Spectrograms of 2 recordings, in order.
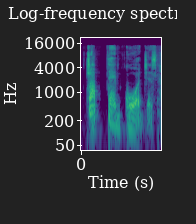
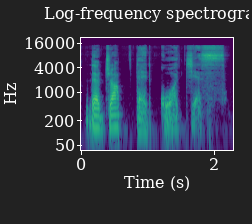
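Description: First: Said in the usual way. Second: Slow, soft, unvoiced drop dead gorgeous; breathy praise. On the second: Shown as a demonstration. Comic describing the girls, swooning hush.

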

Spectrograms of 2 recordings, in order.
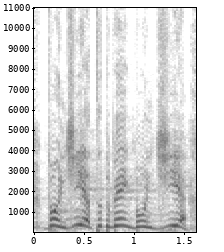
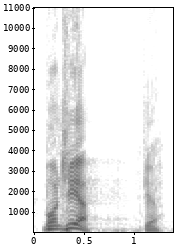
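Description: First: Bright, smiling hello; cheerful greeting. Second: Sullen, curt hello; grumpy greeting. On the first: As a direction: greet them with a big smile. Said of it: "a pessoa entra lá sorrindo". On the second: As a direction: mutter it like you just woke up. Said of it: "Entra assim com cara amarrada". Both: Retold or imitated.

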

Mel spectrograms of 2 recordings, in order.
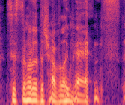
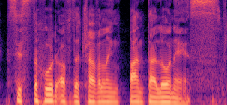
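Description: First: Said in the usual way. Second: PANTALONES in place of Pants, mock-Spanish ending; joke title pronunciation. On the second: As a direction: play up "Pantalones" as a silly flourish. Jokey mispronounced film title, then corrected.

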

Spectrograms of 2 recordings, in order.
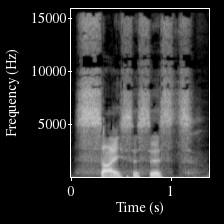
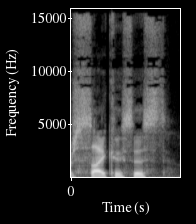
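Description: First: "psychicist" with the middle C as S, "sy-sih-sist"; soft C pronunciation. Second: "psychicist" with a hard K, "sy-kih-sist"; hard K pronunciation. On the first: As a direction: try "psychicist" slowly with a soft C, questioning. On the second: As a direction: try "psychicist" like psychic plus -ist, questioning. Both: Shown as a demonstration. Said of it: "I don't know how to pronounce it".

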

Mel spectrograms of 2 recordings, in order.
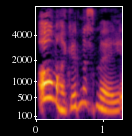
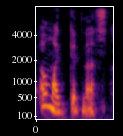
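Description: First: Exclaiming. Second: Quiet aside. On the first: Remarks how early it is. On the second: Repeats exclamation softly. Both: Real, not acted.

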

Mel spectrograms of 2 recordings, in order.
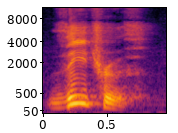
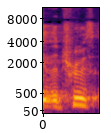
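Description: First: "The" said as a long, stressed "thee". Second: Said in the usual way. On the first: Shown as a demonstration. Preacher repeats the verse's words, stressing "The" as "thee". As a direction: stress "The" as "thee", meaning the only one. Singles out the article.

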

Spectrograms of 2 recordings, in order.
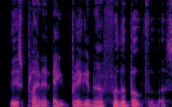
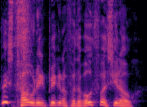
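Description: First: Put-on Southern American accent. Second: Loud, high Irish cowboy voice; quick, hammed-up Irish brogue, pitched up; Irish accent. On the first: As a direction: play a Southern American ready for war. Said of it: "two Southern American accent continents". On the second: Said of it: "Irish cowboys. I always jumped to Irish".

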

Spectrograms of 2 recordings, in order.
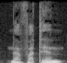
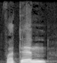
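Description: First: Said in the usual way. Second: Higher, louder gruff wat denn; gruff grumble. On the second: A narrator's reading. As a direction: bark the repeat. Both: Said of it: "brummt Klähn".

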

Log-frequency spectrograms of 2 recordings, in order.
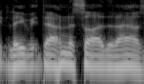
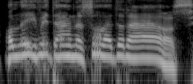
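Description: First: Said in the usual way. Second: High, mimicked old man calling back; shouting old boy. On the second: Delivery man confirming where the parcel goes, mock old-boy shout. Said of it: "He's shouting like, like he's an old boy".

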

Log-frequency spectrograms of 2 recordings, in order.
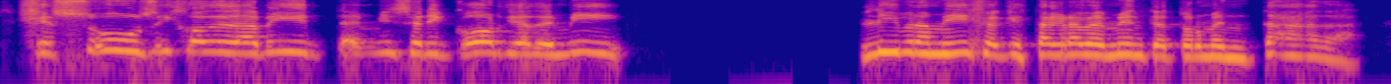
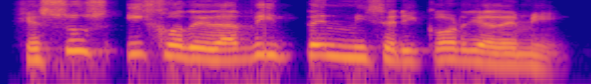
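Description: First: Imitated crying out. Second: Mock cry. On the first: La mujer clama tras Jesús por su hija, súplica aguda a medio grito. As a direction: call after him in a raised, begging voice. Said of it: "venía a los gritos". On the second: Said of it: "venía detrás de Jesús a los gritos".

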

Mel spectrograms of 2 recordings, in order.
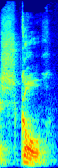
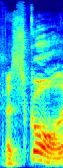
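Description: First: "skull" for score, with a dark Cockney L; London slang "skull", vowel rounded before the L; Cockney pronunciation. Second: Said in the usual way. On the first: Shown as a demonstration. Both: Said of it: "They all say skull".

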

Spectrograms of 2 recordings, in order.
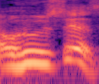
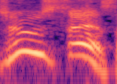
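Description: First: Said in the usual way. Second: Much higher, louder Stooges-style echo; mocking Jay Leno. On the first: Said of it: "the same thing again". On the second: Leno parrots the question back, high mock echo. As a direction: bounce it back like a Three Stooges bit. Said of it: "the same thing again, Three Stooges".

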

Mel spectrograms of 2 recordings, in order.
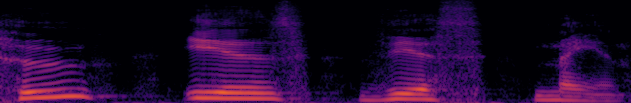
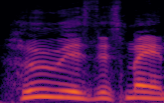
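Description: First: Each word set apart by pauses, fading softer; slow, spaced-out question. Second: Said in the usual way. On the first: Retold or imitated. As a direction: let awe hang between the words. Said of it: "They say". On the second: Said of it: "The disciples ask".

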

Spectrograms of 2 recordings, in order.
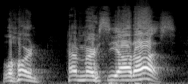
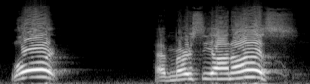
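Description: First: High, loud pleading call; crying out for mercy. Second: Higher, even louder desperate cry. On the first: Blind men calling out to Jesus, loud high plea. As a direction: beg loudly for mercy, voice lifted. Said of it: "these two blind men cry out". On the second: Blind men shouting over the crowd, louder higher cry. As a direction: push the plea harder over the crowd. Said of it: "And these blind men got louder". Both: Retold or imitated.

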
